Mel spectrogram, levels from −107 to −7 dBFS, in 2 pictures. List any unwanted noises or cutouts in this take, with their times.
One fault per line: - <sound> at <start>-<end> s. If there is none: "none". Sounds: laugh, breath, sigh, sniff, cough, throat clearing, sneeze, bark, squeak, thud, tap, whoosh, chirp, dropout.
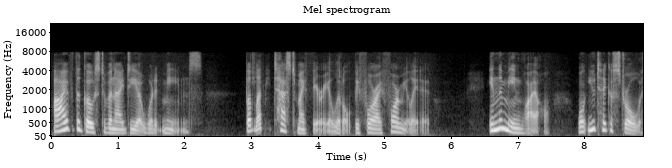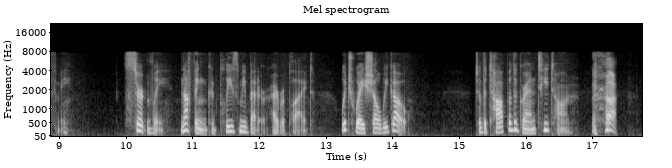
- laugh at 17.0-17.4 s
